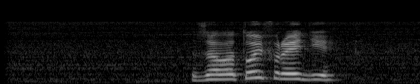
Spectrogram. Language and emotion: Russian, neutral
